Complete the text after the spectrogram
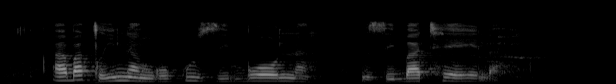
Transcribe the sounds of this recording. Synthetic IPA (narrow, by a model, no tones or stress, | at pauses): aɓaɡ͡ǀʱinaŋɡʱok̬ʼuziɓɔna | ziɓatʰɛːla̰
